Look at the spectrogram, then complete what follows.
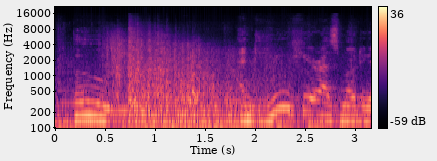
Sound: lightning sound

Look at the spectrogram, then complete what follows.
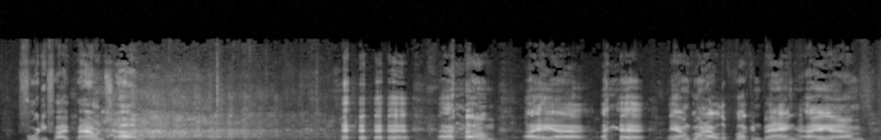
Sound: laughter

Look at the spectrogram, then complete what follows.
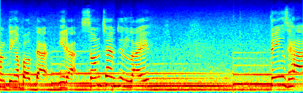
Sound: speaks in foreign language

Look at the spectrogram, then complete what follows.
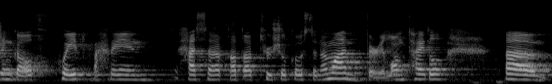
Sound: speaks in foreign language

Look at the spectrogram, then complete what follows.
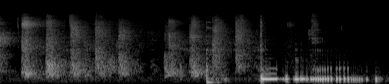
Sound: audience applauds

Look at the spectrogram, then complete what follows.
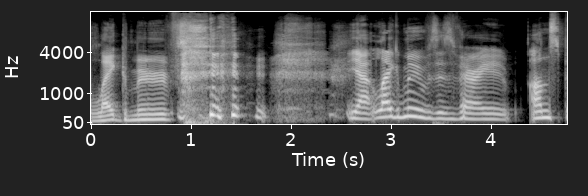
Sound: laughing

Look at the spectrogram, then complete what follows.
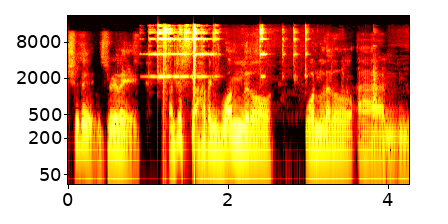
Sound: bell rings

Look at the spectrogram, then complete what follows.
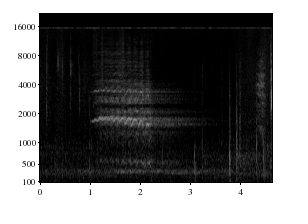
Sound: horse neighing

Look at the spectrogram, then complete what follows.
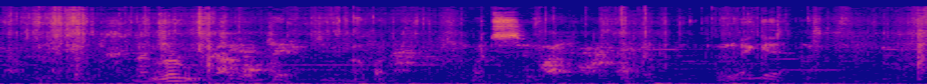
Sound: murmuring

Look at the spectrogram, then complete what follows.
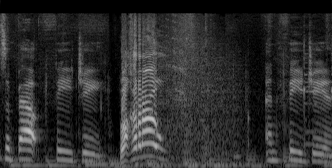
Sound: speaking in foreign language

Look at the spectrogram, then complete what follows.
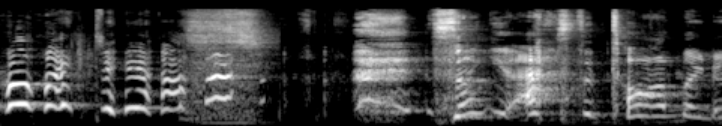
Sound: laughing

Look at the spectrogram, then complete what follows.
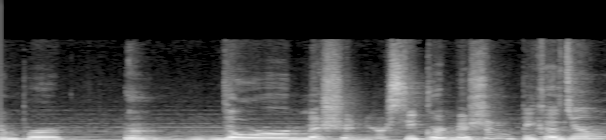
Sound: clearing throat

